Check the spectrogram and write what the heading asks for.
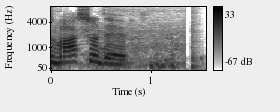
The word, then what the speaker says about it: Vasudeva: right is this vasudeva he's the son of wasudev and he is vasudeva nice vasudev and his father is vasudeva so we should be careful of pronunciation okay his father is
